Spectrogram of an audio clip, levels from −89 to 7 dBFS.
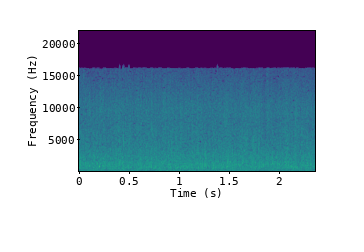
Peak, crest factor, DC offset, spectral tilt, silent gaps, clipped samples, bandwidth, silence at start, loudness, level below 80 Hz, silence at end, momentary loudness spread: -14 dBFS; 18 dB; under 0.1%; -1.5 dB/octave; none; under 0.1%; 16.5 kHz; 0 s; -30 LUFS; -64 dBFS; 0 s; 0 LU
